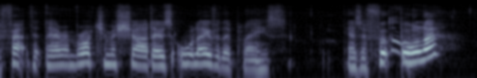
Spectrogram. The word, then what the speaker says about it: Machado: And I'm reliably informed by Google Translate that it is pronounced Machado, and not Machado, not Machado, Machado, okay. Any of those. Machado.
